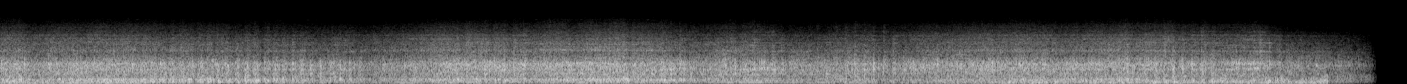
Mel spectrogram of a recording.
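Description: A train running past on the rails, a steady loud rush of wheels and cars passing, which cuts off suddenly near the end.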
